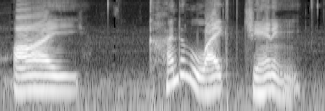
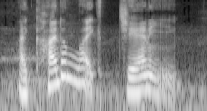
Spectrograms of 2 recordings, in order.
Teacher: when they get to the throwaway word or the filler word, whatever they call it, they say it faster and quietly. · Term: weak pronunciation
